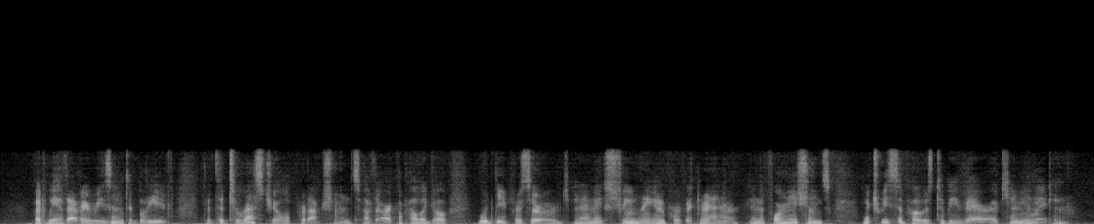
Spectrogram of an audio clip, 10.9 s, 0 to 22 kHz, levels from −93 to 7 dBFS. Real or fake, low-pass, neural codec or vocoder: fake; 7.2 kHz; codec, 44.1 kHz, 2.6 kbps, DAC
